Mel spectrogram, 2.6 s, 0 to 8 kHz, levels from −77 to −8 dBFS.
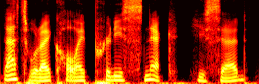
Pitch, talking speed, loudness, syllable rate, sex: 135 Hz, 210 wpm, -18 LUFS, 4.2 syllables/s, male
